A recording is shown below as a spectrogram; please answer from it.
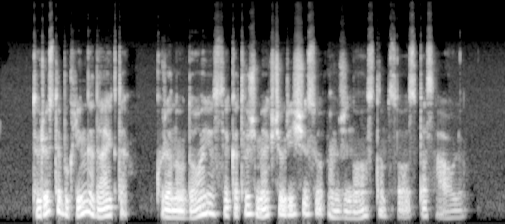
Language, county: Lithuanian, Vilnius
